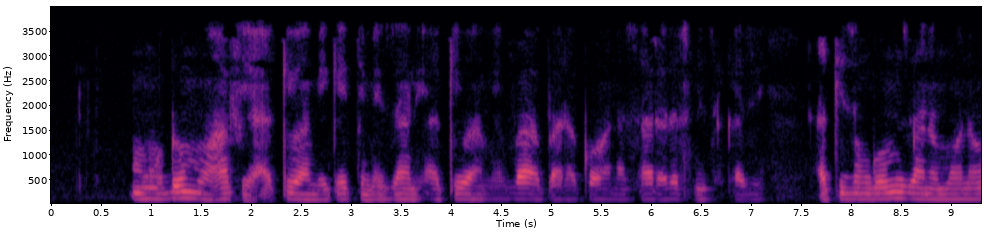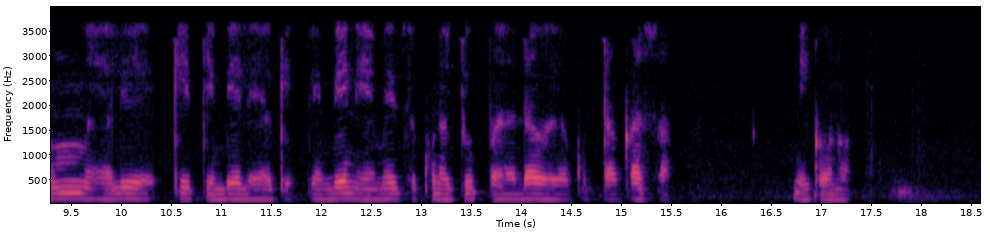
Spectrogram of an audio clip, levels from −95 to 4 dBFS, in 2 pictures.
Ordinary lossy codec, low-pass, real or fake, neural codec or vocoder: MP3, 32 kbps; 3.6 kHz; real; none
